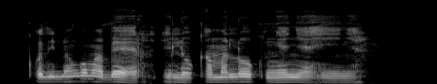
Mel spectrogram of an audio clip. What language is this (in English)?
Luo (Kenya and Tanzania)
